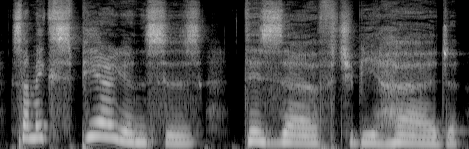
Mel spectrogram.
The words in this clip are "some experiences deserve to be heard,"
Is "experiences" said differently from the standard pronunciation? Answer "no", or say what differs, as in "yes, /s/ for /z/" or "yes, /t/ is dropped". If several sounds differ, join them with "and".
no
